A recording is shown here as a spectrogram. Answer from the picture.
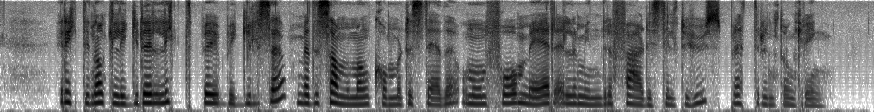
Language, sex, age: Norwegian, female, 18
